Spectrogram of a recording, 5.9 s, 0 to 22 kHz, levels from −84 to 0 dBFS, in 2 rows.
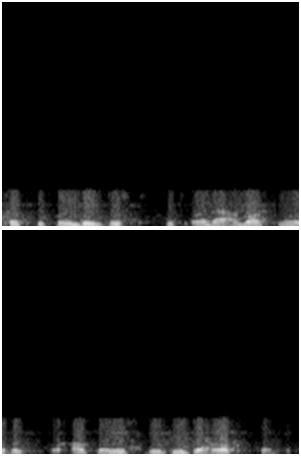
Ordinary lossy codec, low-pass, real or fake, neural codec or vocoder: none; 3.6 kHz; real; none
